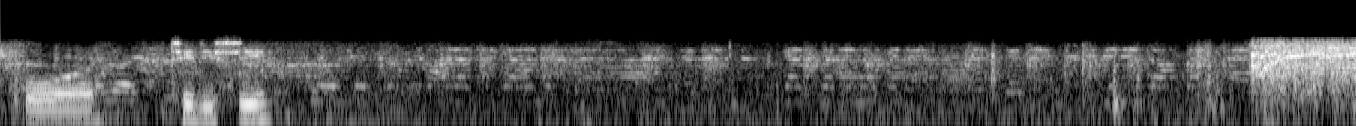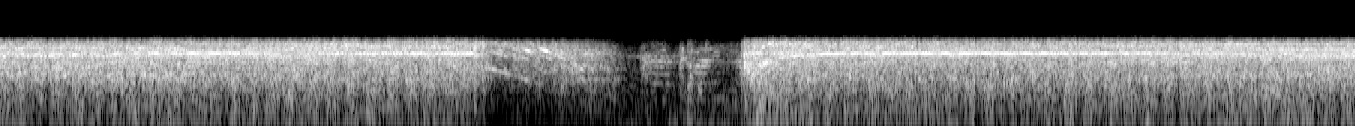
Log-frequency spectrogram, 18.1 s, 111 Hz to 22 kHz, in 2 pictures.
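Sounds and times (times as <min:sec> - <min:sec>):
starter motor cranking engine: 0:08.2 - 0:13.2, 0:14.0 - 0:18.0.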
